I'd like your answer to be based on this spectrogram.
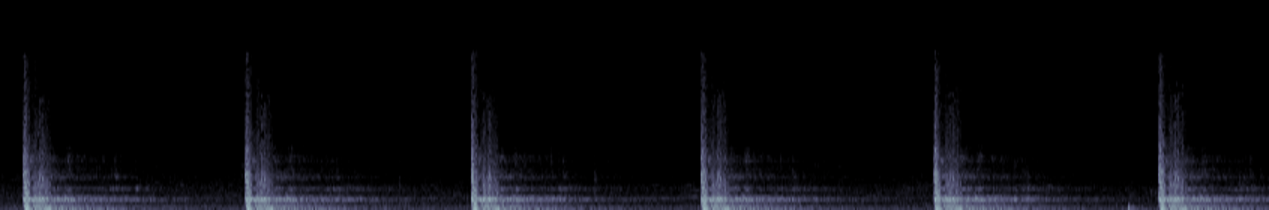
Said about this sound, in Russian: Трижды звучит военный салют в честь тех, кто отстоял независимость нашей Родины.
